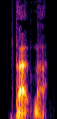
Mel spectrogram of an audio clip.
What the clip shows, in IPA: ˈpætnə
